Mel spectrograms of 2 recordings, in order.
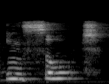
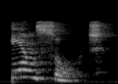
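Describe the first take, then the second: First: The stress is on the last syllable. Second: The stress is on the first syllable. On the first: It is a verb meaning to offend. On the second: It is a noun meaning an offense.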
